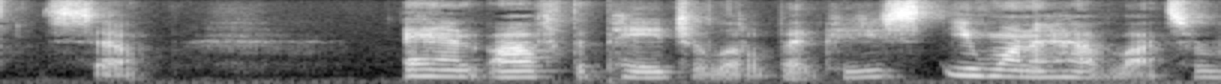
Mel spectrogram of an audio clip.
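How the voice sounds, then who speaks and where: Soft-spoken, a woman talks at a moderate pace. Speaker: card-making demonstrator. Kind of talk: tutorial. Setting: Facebook Live replay.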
